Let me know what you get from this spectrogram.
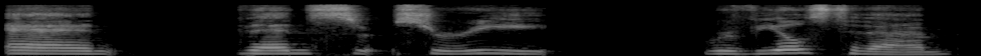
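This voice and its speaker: A woman's voice: medium pitch, drawn-out words, warm tone. Rambling, chatty woman recapping a show. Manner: rambling storytelling full of "like" and "um". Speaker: podcast co-host. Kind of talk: casual pop-culture chat.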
